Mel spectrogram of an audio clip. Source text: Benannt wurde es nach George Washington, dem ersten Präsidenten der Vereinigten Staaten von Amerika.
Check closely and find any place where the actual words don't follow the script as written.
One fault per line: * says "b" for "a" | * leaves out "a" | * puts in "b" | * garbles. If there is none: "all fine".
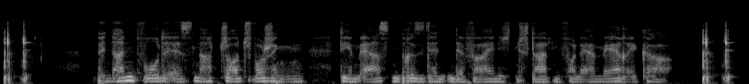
all fine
